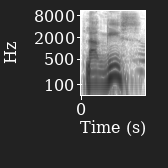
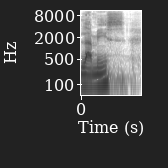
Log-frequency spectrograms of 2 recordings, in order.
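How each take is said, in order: First: The middle consonant is an ng sound. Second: The middle consonant is an m sound. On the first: The speaker calls it right. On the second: The speaker calls it wrong.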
